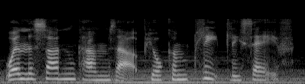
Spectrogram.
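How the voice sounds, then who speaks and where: A woman playing a quietly menacing old Scottish landlady in a ghost story, speaking in a slow, hushed, ominous way. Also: a little high, fairly even intonation, soft background music. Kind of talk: dramatised ghost story reading.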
